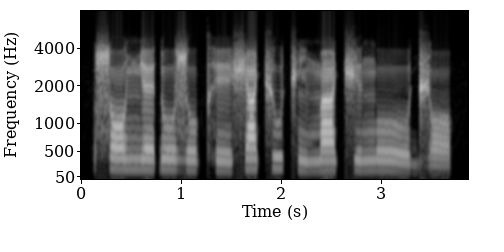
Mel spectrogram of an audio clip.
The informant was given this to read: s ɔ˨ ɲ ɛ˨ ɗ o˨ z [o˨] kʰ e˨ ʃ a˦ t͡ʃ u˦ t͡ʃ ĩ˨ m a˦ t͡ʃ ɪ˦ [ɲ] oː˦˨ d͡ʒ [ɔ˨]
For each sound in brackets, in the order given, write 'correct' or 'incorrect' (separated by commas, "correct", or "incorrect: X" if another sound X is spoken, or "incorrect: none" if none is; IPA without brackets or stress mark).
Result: correct, incorrect: ŋ, correct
